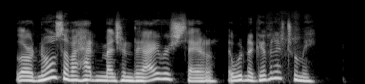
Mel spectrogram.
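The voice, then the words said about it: Put-on Irish accent. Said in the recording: “I adore your Irish accent.”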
